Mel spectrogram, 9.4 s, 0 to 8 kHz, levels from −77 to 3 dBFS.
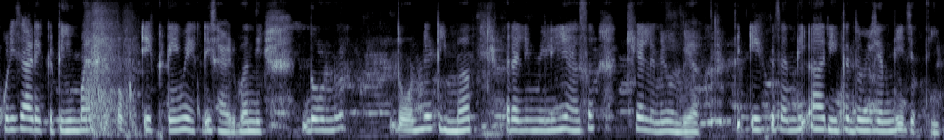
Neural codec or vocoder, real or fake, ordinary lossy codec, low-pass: codec, 16 kHz, 4 kbps, X-Codec, HuBERT features, trained on general audio; fake; none; none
